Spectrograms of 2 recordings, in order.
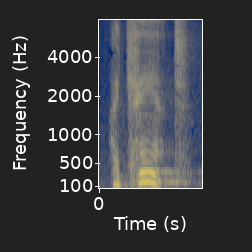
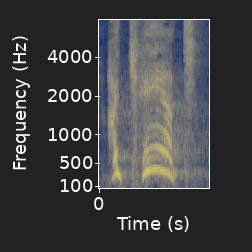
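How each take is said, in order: First: Said in the usual way. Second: High, thin mock-helpless whine. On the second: Preacher mimicking a helpless excuse, high whine.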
